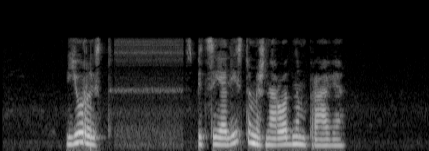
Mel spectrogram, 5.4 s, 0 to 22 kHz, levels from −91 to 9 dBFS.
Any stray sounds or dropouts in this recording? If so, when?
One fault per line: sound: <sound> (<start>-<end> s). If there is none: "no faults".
no faults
